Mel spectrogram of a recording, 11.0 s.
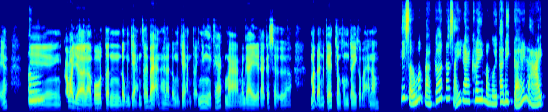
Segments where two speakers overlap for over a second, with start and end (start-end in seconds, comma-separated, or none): none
